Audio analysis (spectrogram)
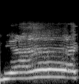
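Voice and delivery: loud, drawn-out "yeah" shoved out on too much breath; strained push. Shown as a demonstration. Singer showing how pushed breath sounds, strained cry. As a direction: push the sound out hard and long.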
